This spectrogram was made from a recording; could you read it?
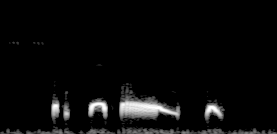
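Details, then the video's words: Loud, ringing challenge call of a spotted dove calling rivals to fight. Two quick low coos, a rounded note, a long sliding coo that falls away, then one closing arched coo. Soft insect chirping at the start. "Tiếng chim cu gáy gọi bổi rất to và vang cu gáy gọi đấu"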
